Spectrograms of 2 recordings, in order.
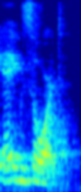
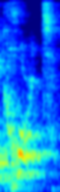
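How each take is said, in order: First: The h is silent in the word. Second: The h is clearly sounded in the word. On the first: The speaker calls it right. "We do not hear the H when we say exhort" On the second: The speaker calls it wrong. "We don't say exhort"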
